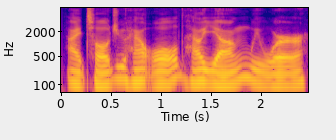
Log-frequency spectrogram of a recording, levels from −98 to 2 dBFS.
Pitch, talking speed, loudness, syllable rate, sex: 110 Hz, 170 wpm, -14 LUFS, 4.3 syllables/s, male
